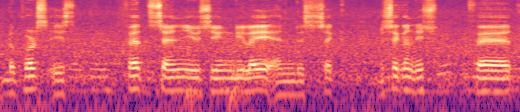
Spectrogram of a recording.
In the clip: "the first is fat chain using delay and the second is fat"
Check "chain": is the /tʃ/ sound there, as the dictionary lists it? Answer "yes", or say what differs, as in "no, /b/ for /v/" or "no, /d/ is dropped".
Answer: no, /s/ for /tʃ/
